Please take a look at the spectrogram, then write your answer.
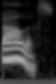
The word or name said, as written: ballast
